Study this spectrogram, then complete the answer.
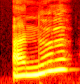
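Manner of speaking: high, loud, eager Alice; bright-eyed offer, pitched right up; eager to help. A narrator's reading. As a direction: pipe up keenly, ready to help. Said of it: "toujours prête à rendre service".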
